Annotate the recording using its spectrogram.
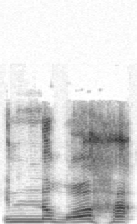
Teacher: ٹھیک ہے، اب آگے دیکھیے سمع اللہ، یہ تینوں میں کیا بتا دیا کہ جو ہے لفظ اللہ کے لام سے پہلے زبر ہو تو لفظ اللہ کے لام کو پر پڑھیں گے، یعنی کہ موٹا پڑھیں گے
